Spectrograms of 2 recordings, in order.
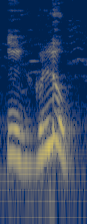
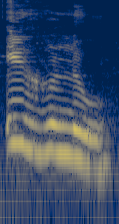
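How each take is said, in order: First: "Iglú" stressed on the final ú, Spanish style; acento en última sílaba. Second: "iglú" English style, stressed on the first syllable, both vowels drawn out; English pronunciation. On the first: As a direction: land the stress on the last syllable of "Iglú". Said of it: "ponemos el acento en la última sílaba". ("Iglú" con acento en la ú final) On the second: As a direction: say "iglú" as English igloo, leaning on the start. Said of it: "Pero en inglés es". ("iglú" a la inglesa, acento en la primera sílaba) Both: Shown as a demonstration.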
